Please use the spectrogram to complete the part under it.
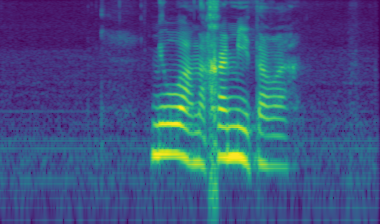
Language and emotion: Russian, angry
